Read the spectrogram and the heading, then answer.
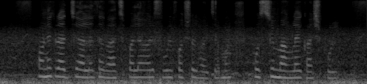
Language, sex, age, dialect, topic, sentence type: Bengali, female, 60-100, Northern/Varendri, agriculture, statement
